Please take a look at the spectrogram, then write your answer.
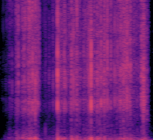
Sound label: Human Shave Person Shaves With Razor Short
